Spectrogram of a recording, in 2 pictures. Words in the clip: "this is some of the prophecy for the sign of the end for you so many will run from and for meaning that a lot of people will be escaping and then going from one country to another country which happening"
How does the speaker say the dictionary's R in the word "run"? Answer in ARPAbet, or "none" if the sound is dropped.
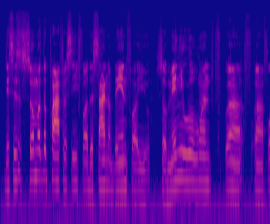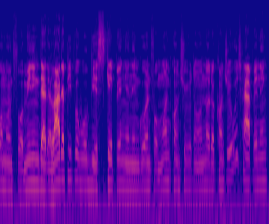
W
